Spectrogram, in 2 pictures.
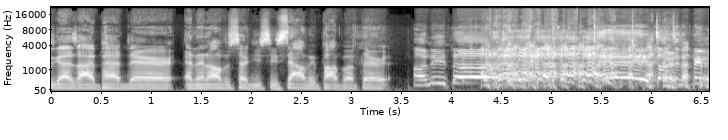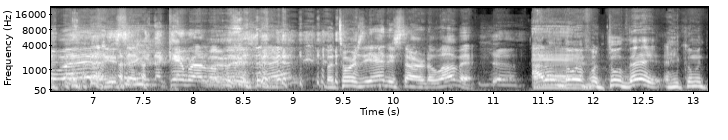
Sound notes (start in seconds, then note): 4.1 all laughing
